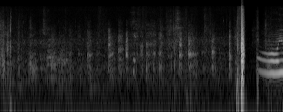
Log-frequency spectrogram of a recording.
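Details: Large young dog panting indoors, a run of quick soft breathy puffs for several seconds, followed by a sharp knock and a person's high-pitched speech.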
